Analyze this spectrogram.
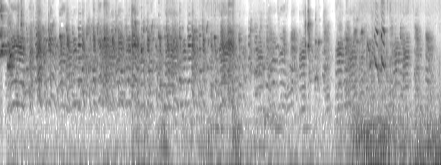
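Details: Continuous twittering of many zebra finches, with nasal beeping calls repeated rapidly and overlapping into a steady high chatter.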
